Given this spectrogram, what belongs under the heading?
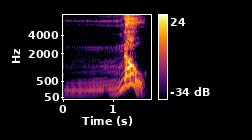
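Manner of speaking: "No" on a long-held n, bursting out loud; "No" swelling from held hum to shout; stubborn refusal. A narrator's reading. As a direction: hum the start of "No", then explode. Stubborn argument with cashier.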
